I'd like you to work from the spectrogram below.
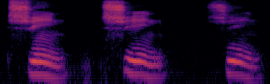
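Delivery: "Shin" with sh and long ee; teacher drills the letter "Shin"; Arabic Sheen drill. Shown as a demonstration. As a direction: model "Shin" in separate, falling repetitions. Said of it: "Let's pronounce them again".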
